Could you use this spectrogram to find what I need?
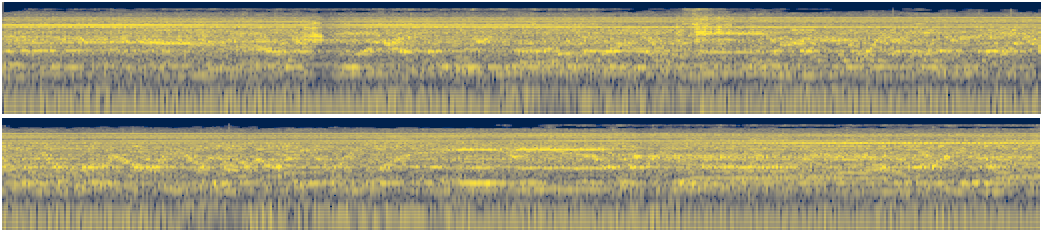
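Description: A small rotary tool whines as it grinds into wood.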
